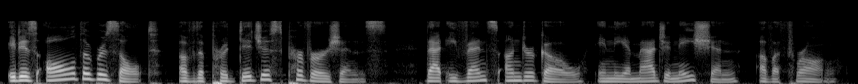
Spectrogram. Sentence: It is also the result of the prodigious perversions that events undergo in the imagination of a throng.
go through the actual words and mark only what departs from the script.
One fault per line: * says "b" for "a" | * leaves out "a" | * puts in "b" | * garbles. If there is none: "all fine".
* says "all" for "also"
